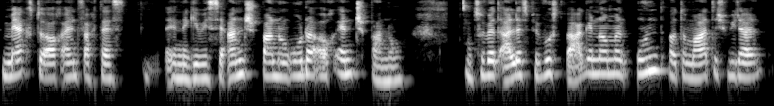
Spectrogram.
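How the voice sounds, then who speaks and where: A woman co-hosting a podcast, talking calmly and reflectively about mindfulness in drawn-out, easy phrases. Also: mid-range voice. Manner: calm, reflective, drawn-out phrasing with many "ja" fillers. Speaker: podcast co-host. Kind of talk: casual podcast conversation on mindfulness.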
